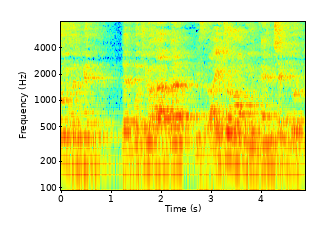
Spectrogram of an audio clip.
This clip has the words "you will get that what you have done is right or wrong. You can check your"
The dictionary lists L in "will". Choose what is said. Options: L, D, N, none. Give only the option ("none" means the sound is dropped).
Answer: N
